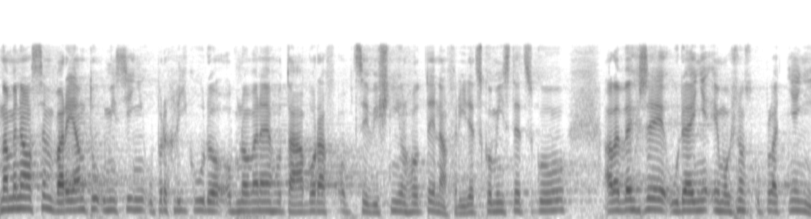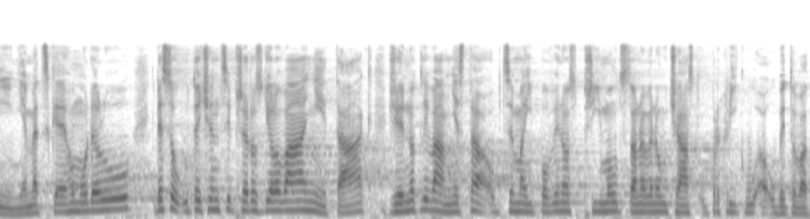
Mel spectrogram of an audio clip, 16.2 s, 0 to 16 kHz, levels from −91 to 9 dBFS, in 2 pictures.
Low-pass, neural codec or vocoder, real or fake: 7.2 kHz; none; real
